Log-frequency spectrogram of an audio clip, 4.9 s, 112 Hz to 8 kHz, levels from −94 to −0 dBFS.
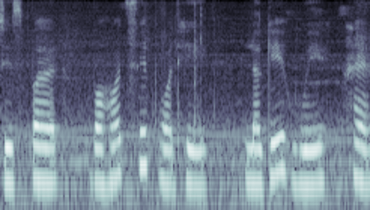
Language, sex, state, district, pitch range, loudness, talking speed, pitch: Hindi, female, Chhattisgarh, Raipur, 195-215 Hz, -16 LUFS, 95 wpm, 200 Hz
